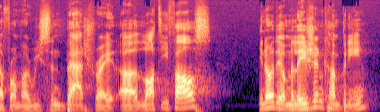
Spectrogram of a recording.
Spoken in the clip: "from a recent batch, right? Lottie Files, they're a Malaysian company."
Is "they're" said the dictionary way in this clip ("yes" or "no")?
no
